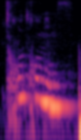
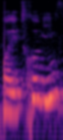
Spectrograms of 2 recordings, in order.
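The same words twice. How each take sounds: First: Slow, drawn-out "Trop, trop mimes"; slow doting coo over the dog. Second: Said in the usual way. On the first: Real, not acted. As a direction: stretch out "mimes" lovingly.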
